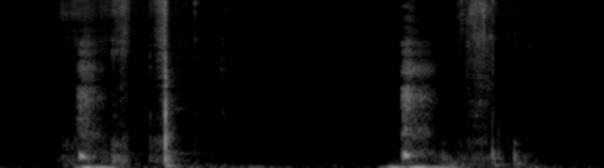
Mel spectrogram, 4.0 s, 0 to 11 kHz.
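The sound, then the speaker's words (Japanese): A knife cuts through washed lemons on a cutting board, slicing them 2 to 3 mm thick, in two short bursts of slicing, with a sharp tap against the board partway through the first. No one speaks. “レモンは皮をしっかりと洗い、2、3ミリの厚さにスライスします。”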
